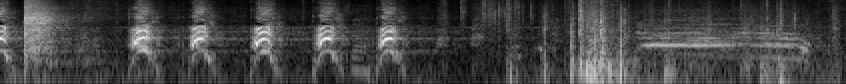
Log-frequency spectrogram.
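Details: Belgian Malinois named Boy, a hard police-style bite-and-hold dog, barking during car apprehension protection training with a decoy and a child. Six sharp, evenly spaced barks in about two seconds, then thuds and a car horn-like tone.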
